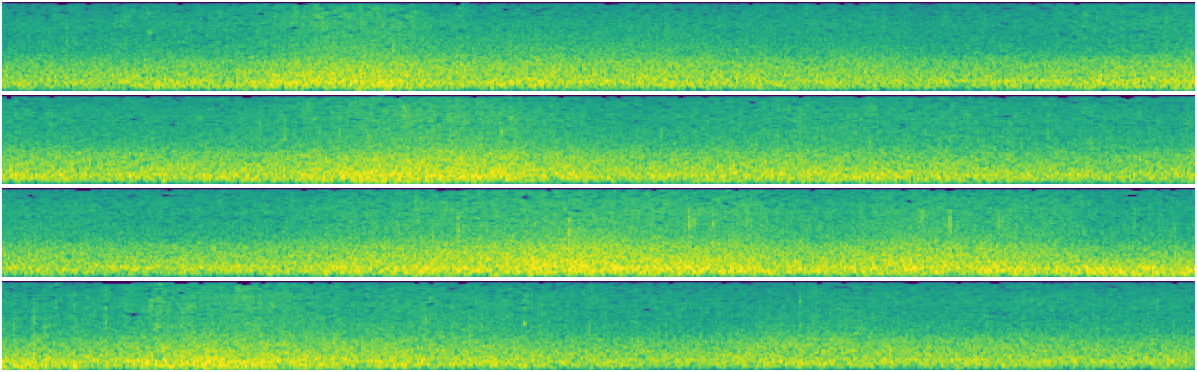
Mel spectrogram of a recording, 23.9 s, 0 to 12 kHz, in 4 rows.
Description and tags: Ambiance (loop) of wind in forest/trees.
Gears: Tascam DR-05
